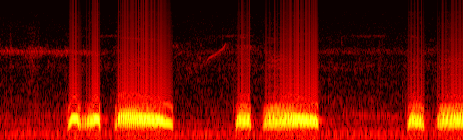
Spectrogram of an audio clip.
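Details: Spotted dove cooing in high forest of Kanchanaburi, Thailand, during decoy trapping: three repeats of a soft low phrase, a brief two-note coo then a long rolling coo, spaced about a second apart.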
